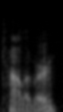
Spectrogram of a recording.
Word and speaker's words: Taliaferro: Tolliver. Hey, it says here, see also Taliaferro. That's the original spelling, said Gwen. But it's pronounced Tolliver just the same.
